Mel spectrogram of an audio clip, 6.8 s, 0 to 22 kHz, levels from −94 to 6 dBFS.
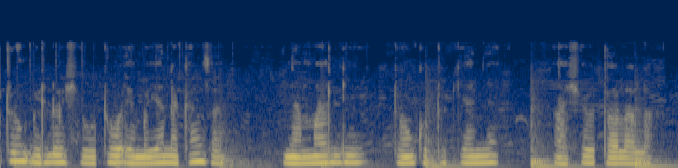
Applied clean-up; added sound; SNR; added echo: none; Crowd; 13 dB; none.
